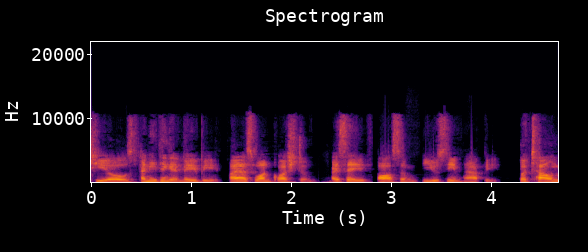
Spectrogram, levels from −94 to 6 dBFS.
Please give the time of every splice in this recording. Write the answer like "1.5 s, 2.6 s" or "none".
1.2 s, 2.7 s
